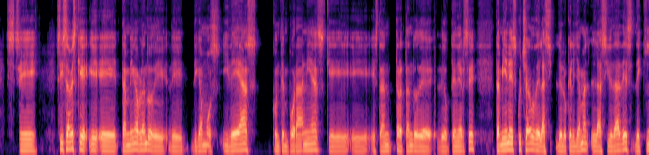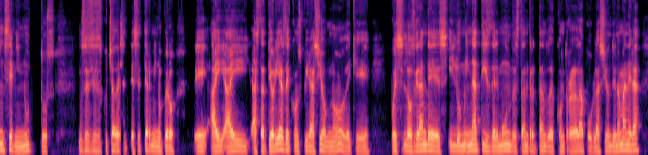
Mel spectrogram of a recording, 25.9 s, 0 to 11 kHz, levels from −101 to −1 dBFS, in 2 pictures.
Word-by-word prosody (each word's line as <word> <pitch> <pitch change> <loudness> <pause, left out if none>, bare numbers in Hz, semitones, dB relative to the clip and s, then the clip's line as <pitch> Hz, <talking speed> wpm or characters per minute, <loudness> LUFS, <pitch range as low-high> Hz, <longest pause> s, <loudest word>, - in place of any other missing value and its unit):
Sí, 115 -2 0 0.4
sí, 140 - -1
sabes 155 +2 +5
que 145 -2 +4
y 125 0 +1
eh, 115 -1 +2
también 115 +4 +1
hablando 130 0 +3
de 100 -2 0
de, 100 -2 -3
digamos, 115 -2 -4
ideas 120 +2 +2 0.2
contemporáneas 115 +4 -1
que, 100 -1 -4
eh, 95 0 -7
están 105 +2 -4
tratando 115 +2 +1
de 105 -1 +2
de 100 - -3
obtenerse. 110 +10 -1 0.3
También 130 +3 +4
he - - +7
escuchado 135 0 +2
de 125 - +5
las 100 0 -1
de 110 +2 0
lo 110 - -1
que - - -1
le 105 - -2
llaman 135 +4 -1
las 110 -1 -1
ciudades 120 +7 +1
de 105 -2 -2
15 130 +1 0
minutos. 110 +2 -4 0.4
No 115 - -10
sé 115 +1 -4
si 110 - -7
has 110 - -4
escuchado 105 +3 -1
ese 115 - -3
ese - - -5
término, 110 -5 0
pero, - - +1 0.3
eh, 110 0 +1
hay 105 +2 +2
hay 110 0 +1
hasta - - 0
teorías 130 +4 +5
de 125 -1 +1
conspiración, 110 0 -1
¿no? 115 +7 -1
De 90 -1 -2
que, 95 -1 -6 0.4
pues, 115 -1 +1
los 115 -2 +3
grandes 120 -4 +4
illuminatis 120 0 +1
del 105 -1 +1
mundo 120 0 0
están 110 +2 -3
tratando 110 +1 -3
de 100 - +2
controlar 105 0 -3
a - - +3
la 110 0 +1
población 100 +2 -3
de 110 - 0
una 115 +2 0
manera, 125 0 +1
115 Hz, 160 wpm, -23 LUFS, 105-125 Hz, 0.4 s, he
